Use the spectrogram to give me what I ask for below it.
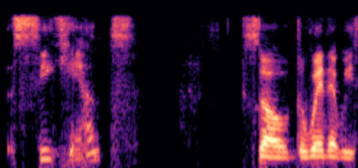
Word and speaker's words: secant: additional trig function is abbreviated sec and it's pronounced secant so the way that we say it is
